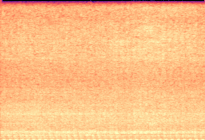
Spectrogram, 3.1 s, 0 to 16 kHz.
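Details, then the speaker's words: 1987 Yamaha SRX 250cc, seller said it wouldn't run: firm, regular thump about four beats a second, steady with no knocking or clatter; healthy idle at 1200 rpm, choke off, carbs not leaking, slight petcock fuel leak. "Fired up. Sounds pretty good. Sounds really good. No knocking at all. Carbs aren't leaking. Idling perfect. 1200 RPM."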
